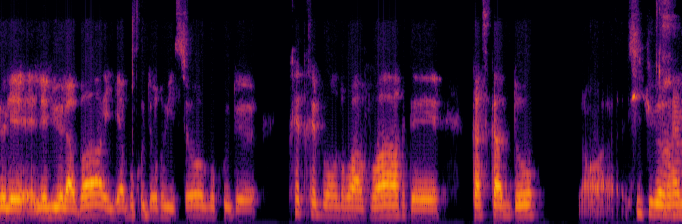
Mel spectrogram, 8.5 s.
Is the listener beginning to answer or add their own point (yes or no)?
no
